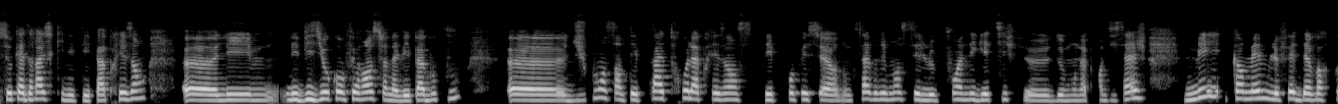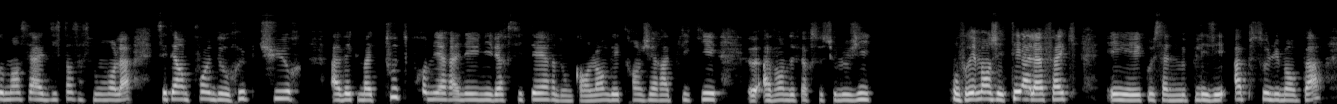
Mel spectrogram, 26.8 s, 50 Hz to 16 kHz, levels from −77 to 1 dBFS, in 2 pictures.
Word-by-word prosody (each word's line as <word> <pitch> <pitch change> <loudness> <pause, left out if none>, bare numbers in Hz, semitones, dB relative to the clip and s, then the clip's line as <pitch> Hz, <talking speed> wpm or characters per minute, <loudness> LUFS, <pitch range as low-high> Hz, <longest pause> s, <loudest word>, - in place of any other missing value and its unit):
ce 225 - 0
cadrage 235 +1 +2
qui 205 - -8
n'était 185 -1 -2
pas 190 +1 +1
présent, 250 +6 0 0.4
heu, 195 -1 +7
les, 200 +1 +2
mmh, 195 0 -5
les 220 +1 +4
visioconférences, 235 +3 +3
il - - 0
y - - -2
en - - +1
avait 180 +1 +3
pas 200 -1 +4
beaucoup. 250 +8 -5 0.5
Heu, 195 -1 +5
du 190 +2 -7
coup 275 - -10
on 285 - +1
sentait 215 -4 0
pas 250 +3 +1
trop 265 +2 -2
la 240 -2 +4
présence 220 -1 -3
des 205 - +2
professeurs 220 -3 0
donc 185 0 -9
ça, 240 0 0
vraiment, 225 +1 -1
c'est 225 -2 0
le 195 -1 0
point 225 +3 -3
négatif, 215 +1 -2
heu, 185 -1 -1
de 190 +2 -2
mon 185 0 -6
apprentissage. 225 +11 -3 0.4
Mais, 205 - +1
quand 255 -1 +2
même, 255 +1 +2
le 220 - +4
fait 240 +2 +3
d'avoir 215 0 +1
commencé 230 +1 -1
à 220 - +1
distance 215 +2 -7
à - - -11
ce 205 +1 -11
moment-là, 205 0 -1 0.2
c'était 230 0 +1
un 225 -1 0
point 240 +4 -1
de 215 -1 0
rupture 245 +4 -2 0.3
avec 210 +1 +2
ma 200 0 +2
toute 305 +11 -3
1re 225 -2 -1
année 210 0 0
universitaire, 205 +1 0
donc 180 -1 -8
en 180 - -1
langues 195 +2 -1
étrangères 200 -1 -3
appliquées, 210 +3 -1 0.3
heu, 180 - +3
avant 190 +2 0
de 195 0 -2
faire - - -7
sociologie, 200 +2 -2 0.8
où 215 - +5
vraiment 225 +3 +4
j'étais 220 +3 +4
à 220 - +4
la 210 0 +6
fac 220 +1 0 0.3
et 195 -2 +4
que 210 - -1
ça 195 -1 -2
ne 185 - -3
me 190 - -2
plaisait 200 +1 +1
absolument 210 -3 -1
pas. 205 +3 -1
210 Hz, 195 wpm, -23 LUFS, 195-225 Hz, 0.8 s, heu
